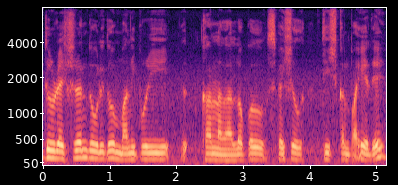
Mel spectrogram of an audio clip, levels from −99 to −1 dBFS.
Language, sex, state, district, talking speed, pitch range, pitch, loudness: Nagamese, male, Nagaland, Dimapur, 150 wpm, 115-130 Hz, 120 Hz, -17 LUFS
